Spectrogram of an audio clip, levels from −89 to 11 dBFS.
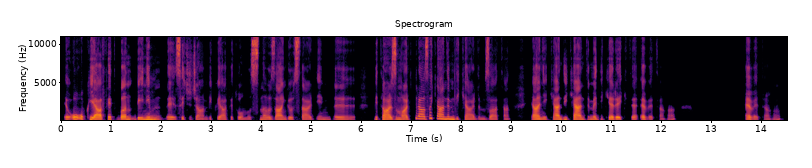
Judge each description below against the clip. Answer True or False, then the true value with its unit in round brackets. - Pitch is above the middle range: False (180 Hz)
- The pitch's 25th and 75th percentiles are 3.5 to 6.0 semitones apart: True (5.0 semitones)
